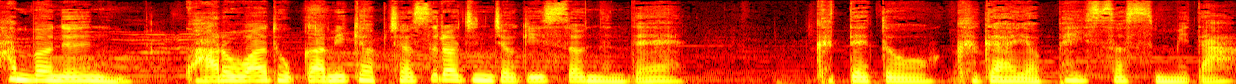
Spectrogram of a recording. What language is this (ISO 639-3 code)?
kor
